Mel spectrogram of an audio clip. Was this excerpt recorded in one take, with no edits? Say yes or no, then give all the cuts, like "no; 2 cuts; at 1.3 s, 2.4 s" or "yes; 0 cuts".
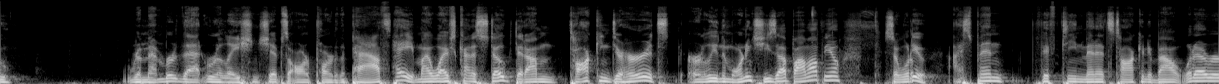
no; 3 cuts; at 3.9 s, 5.6 s, 9.1 s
